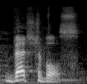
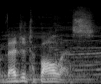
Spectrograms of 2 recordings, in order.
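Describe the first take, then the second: First: The word ends with the ordinary '-bles' sound. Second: The word ends with an extra '-bilis' sound. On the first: The ordinary pronunciation. The speaker calls it right. "That's not how they pronounce it" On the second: A joking, made-up local pronunciation. The speaker calls it wrong. "I think is how they pronounce it here in New Mexico"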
